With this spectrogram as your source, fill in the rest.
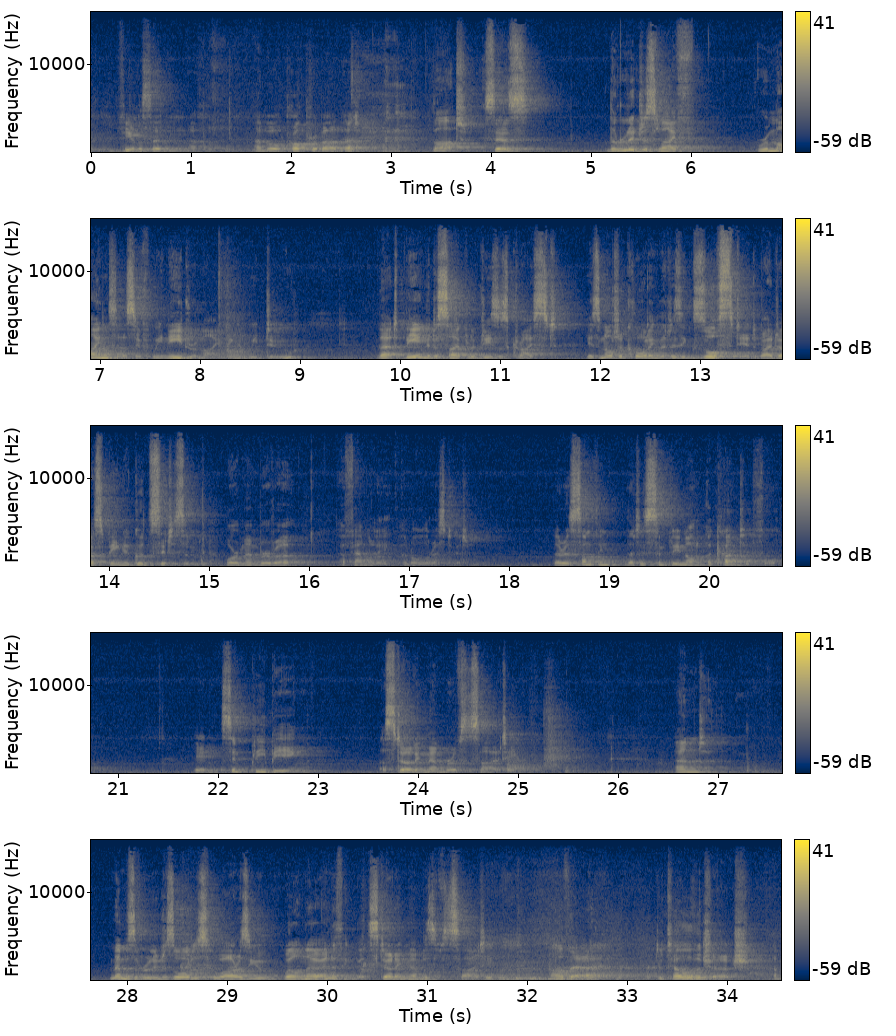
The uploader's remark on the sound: At a recent gathering at Lambeth Palace. This podcast was recorded at a gathering to promote the work of the Anglican Religious Communities Charitable Trust.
